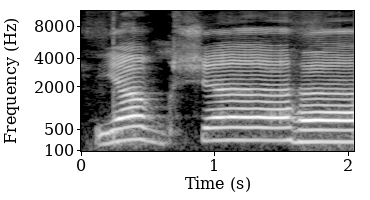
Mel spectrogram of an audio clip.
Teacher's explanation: शीन को खड़ी ज़बर के साथ एक अलिफ के बराबर लंबा करेंगे।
